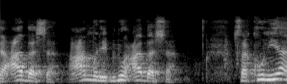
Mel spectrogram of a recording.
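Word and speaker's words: عبسة: Amr ibn Abasa, c'est avec Abasa, c'est avec 3 fatha. Abasa. Abasa. Des savants ont dit, certains ont prononcé Anbasa, et ils ont dit ça c'est khata'un fahish, abadan. C'est pas Anbasa, c'est Abasa.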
